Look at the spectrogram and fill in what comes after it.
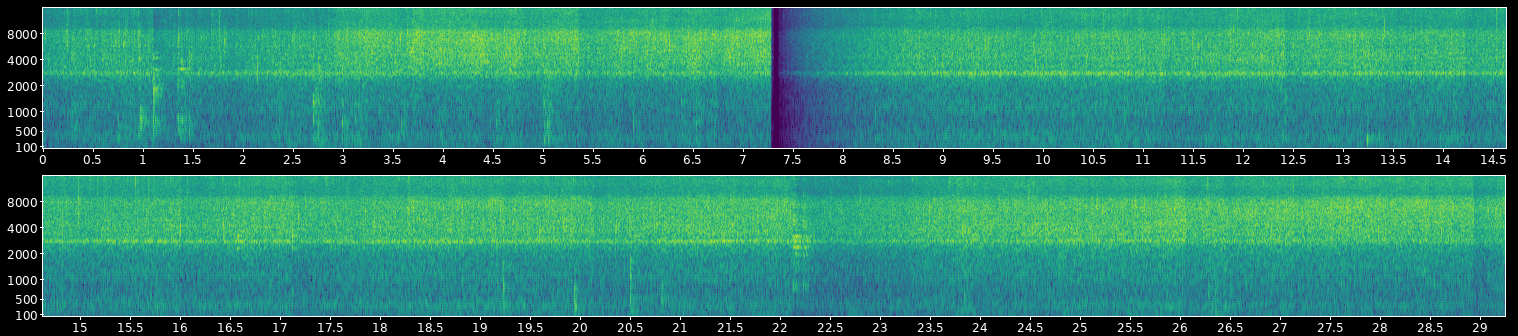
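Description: Oil sizzling in a kadai as an onion-tomato masala fries and chopped ridge gourd is stirred in, with occasional spatula clicks against the pan. The sizzle cuts out abruptly about seven seconds in, then builds back up.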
